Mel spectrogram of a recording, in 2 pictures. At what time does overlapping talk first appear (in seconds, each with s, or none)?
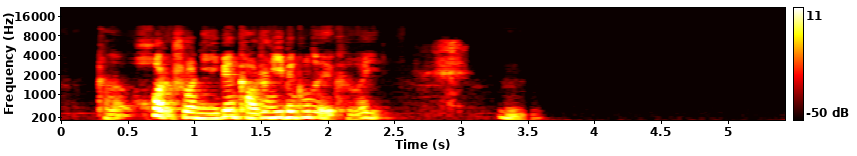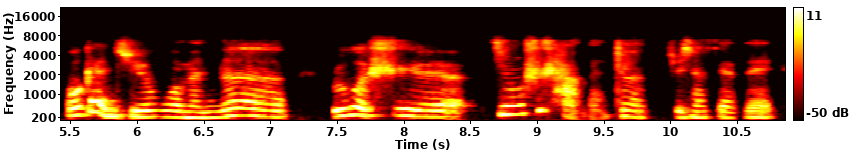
none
